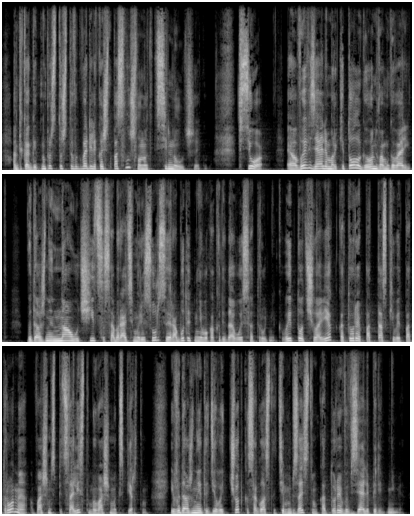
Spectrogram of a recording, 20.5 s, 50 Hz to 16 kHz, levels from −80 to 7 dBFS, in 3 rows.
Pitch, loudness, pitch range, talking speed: 180 Hz, -12 LUFS, 170-210 Hz, 180 wpm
